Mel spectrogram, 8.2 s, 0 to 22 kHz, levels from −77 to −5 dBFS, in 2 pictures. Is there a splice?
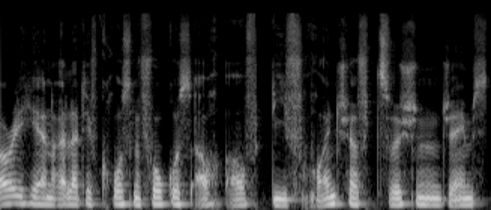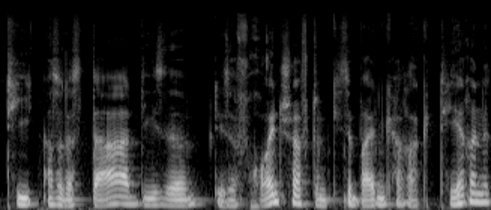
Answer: yes; 1 cut; at 4.4 s

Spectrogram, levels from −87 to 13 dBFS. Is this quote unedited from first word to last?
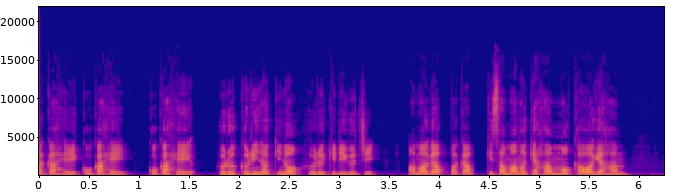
no; 2 cuts; at 1.6 s, 4.3 s

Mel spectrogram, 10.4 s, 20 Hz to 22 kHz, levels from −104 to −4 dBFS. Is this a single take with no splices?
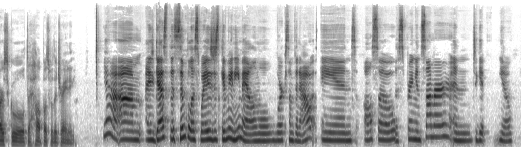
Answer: no; 3 cuts; at 6.3 s, 7.9 s, 9.5 s

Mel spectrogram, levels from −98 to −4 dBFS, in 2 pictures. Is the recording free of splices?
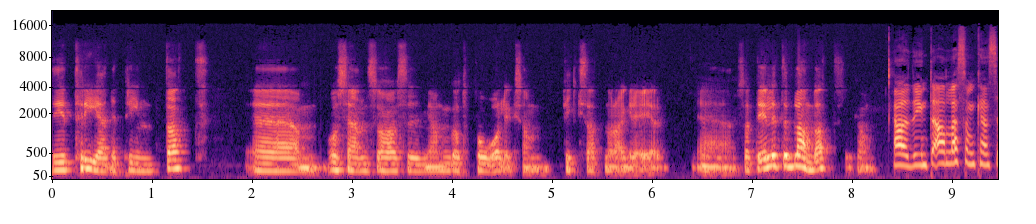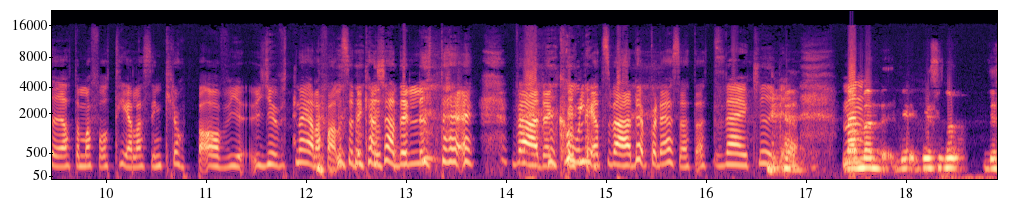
yes; 0 cuts

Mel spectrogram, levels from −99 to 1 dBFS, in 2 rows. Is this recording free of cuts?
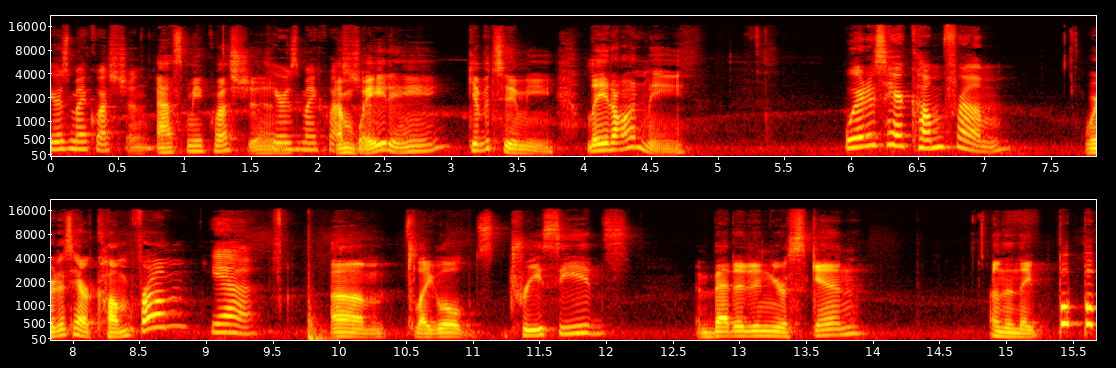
no; 1 cut; at 10.5 s

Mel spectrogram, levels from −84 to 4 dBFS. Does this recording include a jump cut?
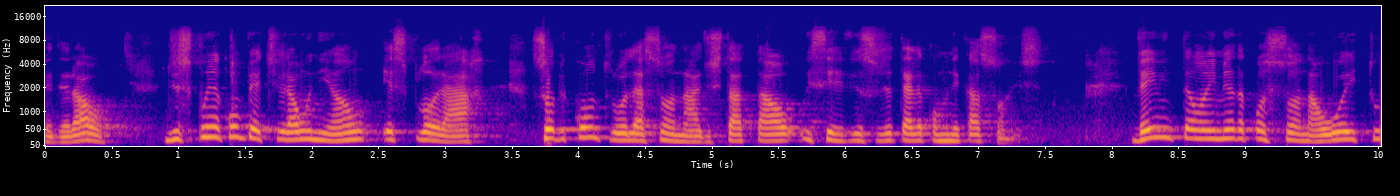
yes; 1 cut; at 3.5 s

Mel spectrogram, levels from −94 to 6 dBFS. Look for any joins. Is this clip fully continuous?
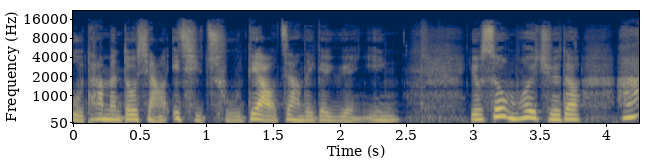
no; 1 cut; at 2.8 s

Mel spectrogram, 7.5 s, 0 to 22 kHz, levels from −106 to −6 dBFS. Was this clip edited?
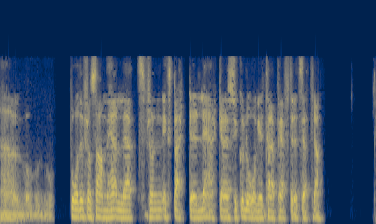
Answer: no; 0 cuts

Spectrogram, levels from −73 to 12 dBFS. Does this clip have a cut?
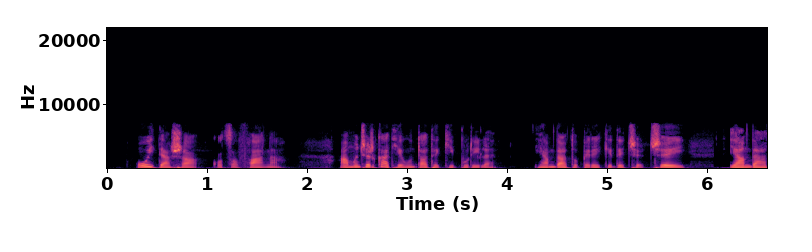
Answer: no; 0 cuts

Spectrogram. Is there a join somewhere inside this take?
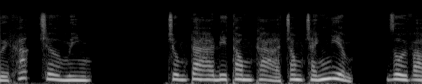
no; 0 cuts

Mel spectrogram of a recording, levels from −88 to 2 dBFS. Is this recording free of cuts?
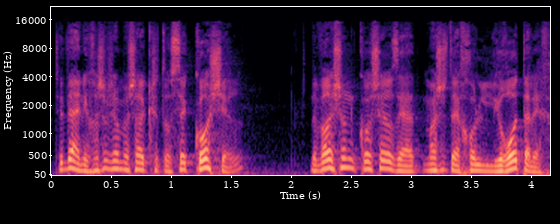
yes; 0 cuts

